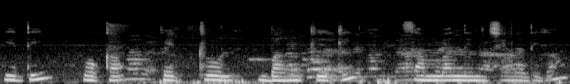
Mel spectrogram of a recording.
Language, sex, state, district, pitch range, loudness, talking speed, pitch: Telugu, female, Andhra Pradesh, Annamaya, 185-210 Hz, -15 LUFS, 65 wpm, 195 Hz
